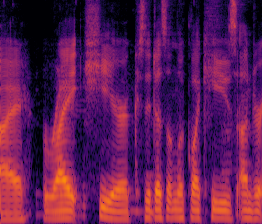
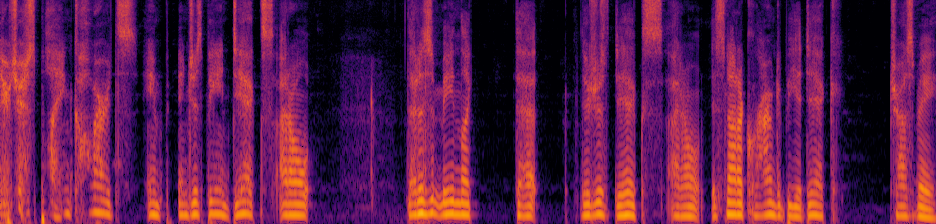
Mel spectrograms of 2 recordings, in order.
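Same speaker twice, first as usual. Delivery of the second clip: whispered character voice, higher pitched; 6 semitones higher, 5 dB louder than usual. Talbot answers his imp's question about the card players, whispering back. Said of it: "Talbot whispers back".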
